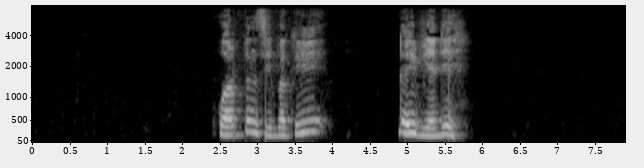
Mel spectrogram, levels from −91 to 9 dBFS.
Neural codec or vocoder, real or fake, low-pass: none; real; 7.2 kHz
